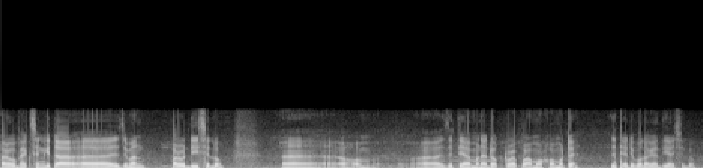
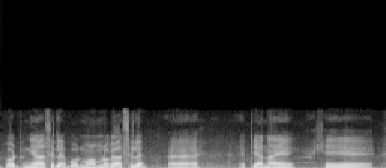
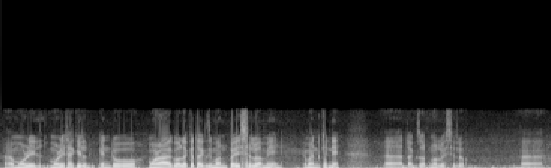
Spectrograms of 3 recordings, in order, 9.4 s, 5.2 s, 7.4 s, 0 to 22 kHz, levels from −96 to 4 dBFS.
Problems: constant background noise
